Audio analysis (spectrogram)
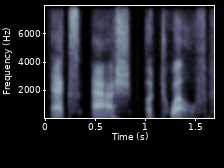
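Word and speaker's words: X Æ A-12: His name X AE A12, pronounced X Ash 12.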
